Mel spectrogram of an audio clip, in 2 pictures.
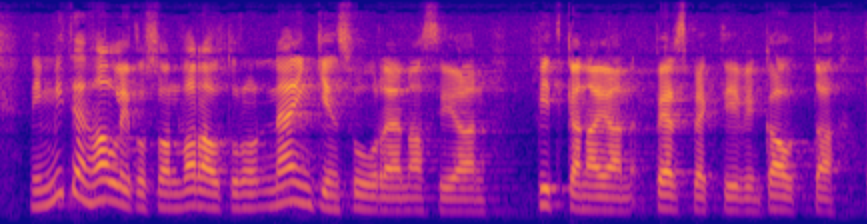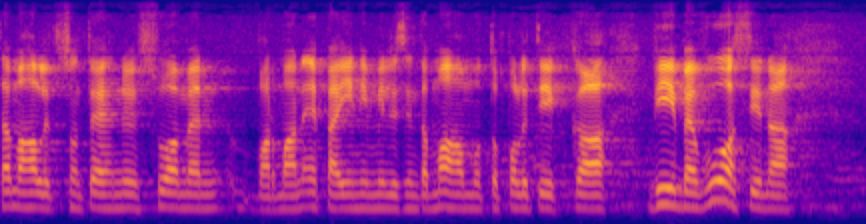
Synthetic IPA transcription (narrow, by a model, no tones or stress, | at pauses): nimmit̪e̞nhɑlːit̪usonʋɑɾɑwt̪ununnæiŋk̟insuːreːnɑsiɑːn | pit̪kænɑjɑnpe̞rspe̞k̚t̪iːʋiŋkɑwt̪ːɑt̪æmæhɑlːit̪uso̞nt̪e̞hnysuomenʋɑrmɑːne̞pæinhimilːisint̪æmɑːhɑmːuːt̪ːopo̞lit̪iːkːɑːʋiːmːeʋuosinɑ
